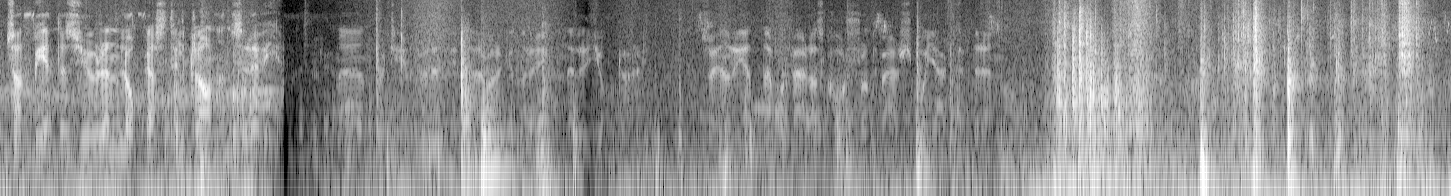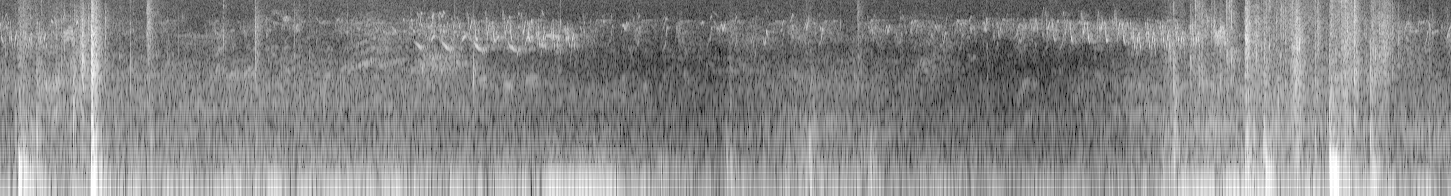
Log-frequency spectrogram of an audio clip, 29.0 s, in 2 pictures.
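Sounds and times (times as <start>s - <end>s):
small birds chirping: 0.0s - 29.0s
soft knocks: 3.8s - 9.6s.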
